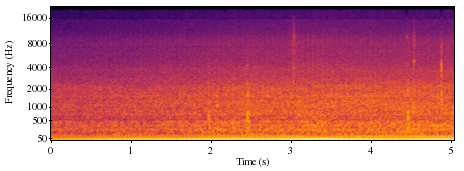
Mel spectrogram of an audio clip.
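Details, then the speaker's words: 12-inch oscillating desk fan, unknown brand, on low speed before service: steady hum with faint uneven ticking rattle from worn thrust washers and dry steel bearings; quiet after lubrication and new thrust washers. "this also has a little bit of a sound to it like a rattling noise on low which which it probably won't do now because we have the camera on yeah it's doing it"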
